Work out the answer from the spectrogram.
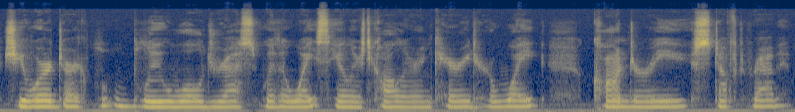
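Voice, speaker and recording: A teenage girl with a hoarse, worn-out voice reading a novel aloud live, whispering and stumbling over words as she goes. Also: mid-range voice, level tone, unhurried. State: hoarse, lost voice.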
